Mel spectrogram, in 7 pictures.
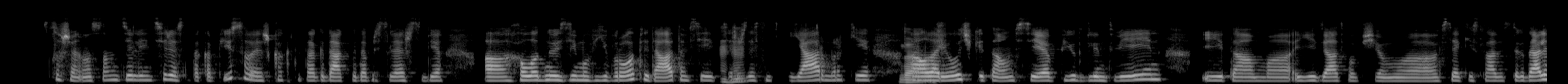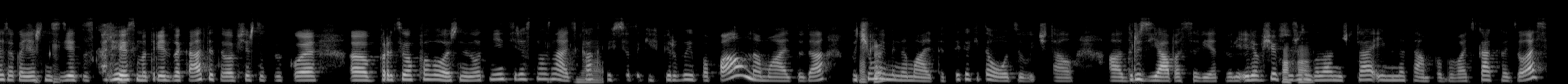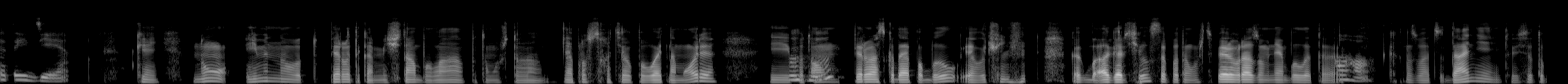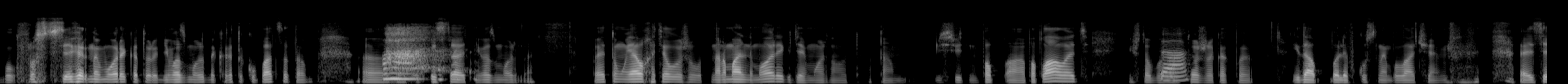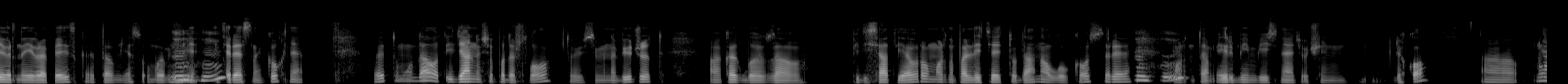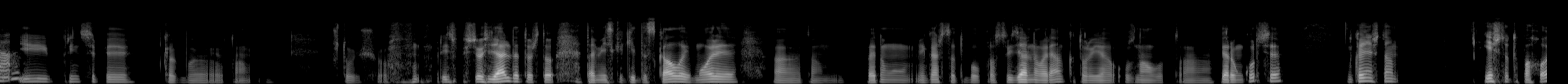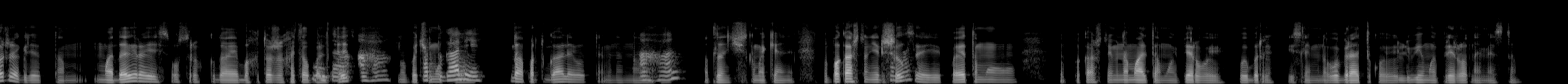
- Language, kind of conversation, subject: Russian, podcast, Почему для вас важно ваше любимое место на природе?
- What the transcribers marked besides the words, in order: other noise; laughing while speaking: "на скале"; chuckle; tapping; chuckle; laughing while speaking: "просто северное море"; laugh; chuckle; chuckle; chuckle; laughing while speaking: "В принципе, всё идеально, то что"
